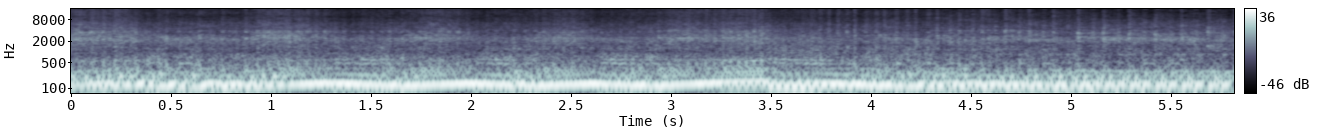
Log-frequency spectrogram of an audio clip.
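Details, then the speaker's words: Craftsman 14 hp riding mower single-cylinder engine with new dual exhaust and homemade baffles, starting issue fixed and clutch safety switch bypassed: loud, deep, even exhaust beat with a small blip mid-run and no knocks or misses; running healthy. "sounds like a 40 horse instead of a 14 horse but that's that and we'll be back with more goodies to come stay tuned"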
